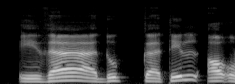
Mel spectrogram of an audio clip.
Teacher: رو کو موٹا کرنا ہے اور ضاد کو ہی موٹا کرنا ہے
